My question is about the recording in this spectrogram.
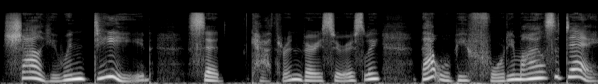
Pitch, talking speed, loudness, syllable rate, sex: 215 Hz, 140 wpm, -17 LUFS, 4.7 syllables/s, female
